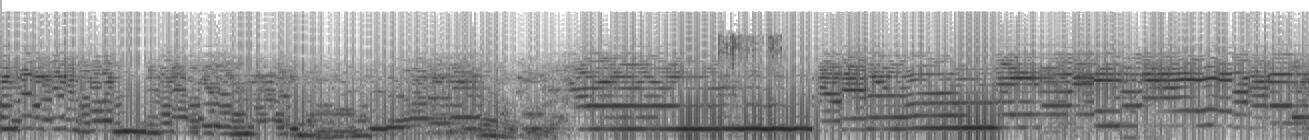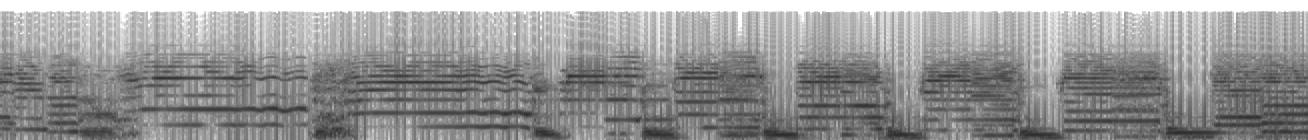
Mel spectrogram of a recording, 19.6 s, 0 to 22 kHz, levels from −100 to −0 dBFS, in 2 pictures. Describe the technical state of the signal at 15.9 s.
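At 15.9 s, as everywhere in the clip, a noise suppressor applied to music or sounds is at work. It treats sustained parts and decaying tails as noise and pulls them down by about 5 dB. Onsets pass, so the sound pumps and thins between attacks.

Buffer tearing is also present throughout. The writer and reader of the playback buffer have drifted until they cross each period. A small slice of each period, a few percent, repeats audio from about 70 ms earlier. The hard joins give a steady 50 Hz rattle under the signal, which fits a 20 ms period.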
